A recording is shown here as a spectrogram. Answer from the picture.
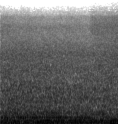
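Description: Steady low mechanical hum with a faint even hiss, unchanging throughout.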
